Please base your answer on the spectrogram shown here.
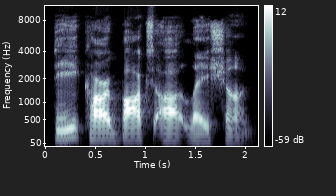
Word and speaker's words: decarboxylation: Now, we get to one of those intimidating-looking cannabis words that is actually pretty simple, decarboxylation, pronounced decar-box-a-lation.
